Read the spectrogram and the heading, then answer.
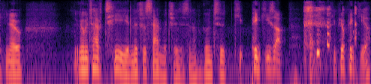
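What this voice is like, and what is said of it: Poorly done posh put-on accent. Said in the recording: “It's a terrible accent.”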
